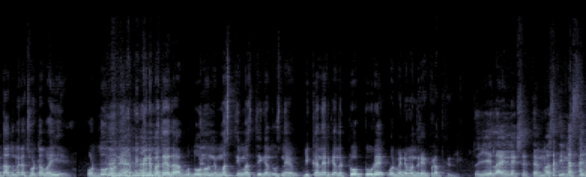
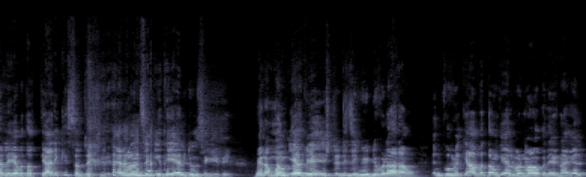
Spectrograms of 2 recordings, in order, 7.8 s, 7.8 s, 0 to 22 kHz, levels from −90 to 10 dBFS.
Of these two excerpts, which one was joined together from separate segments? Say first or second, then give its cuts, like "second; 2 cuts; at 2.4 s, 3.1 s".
first; 1 cut; at 1.0 s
